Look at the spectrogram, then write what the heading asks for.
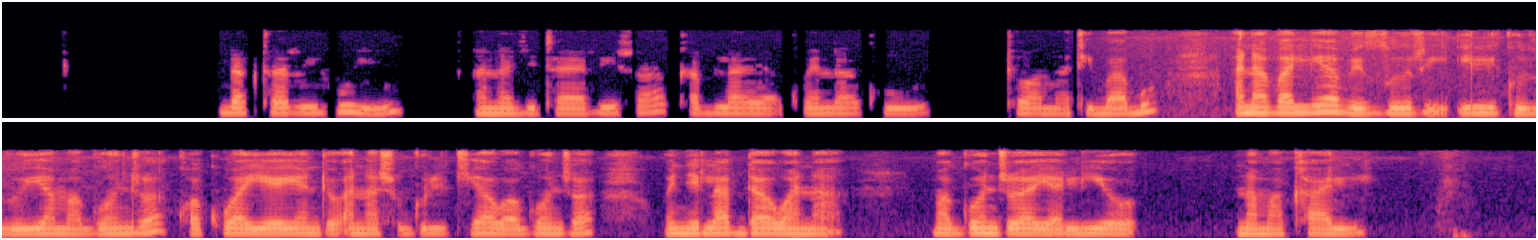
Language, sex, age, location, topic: Swahili, female, 18-24, Nakuru, health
